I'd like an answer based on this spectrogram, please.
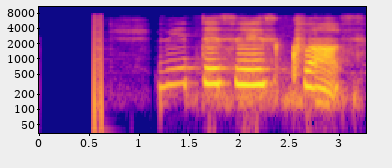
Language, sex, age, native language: Icelandic, female, 7, Icelandic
